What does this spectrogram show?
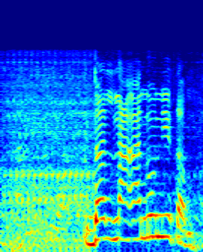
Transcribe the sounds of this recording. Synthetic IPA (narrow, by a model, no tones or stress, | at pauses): dalnaanunikam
